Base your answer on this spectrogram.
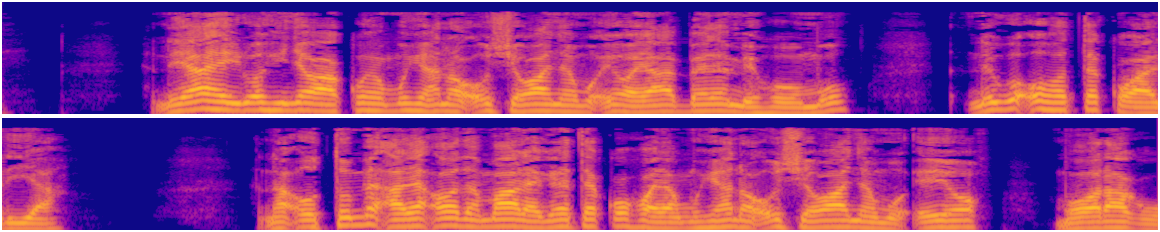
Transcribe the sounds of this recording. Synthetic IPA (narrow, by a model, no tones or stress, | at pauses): neaheiɾwɔɦiɲawakohɛmoɦianɔoɕjɔwaɲamoejɔjabɛɾɛmeɦomo | neɣwɔʔohɔtɛkwaɾia | naʔotomɛʔaɾeaʔɔðɛmaːɾɛɣɛtɛkoɦɔjamoɦianɔoɕjɔwaɲamoʔejɔ | mɔːɾaɣwɔ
